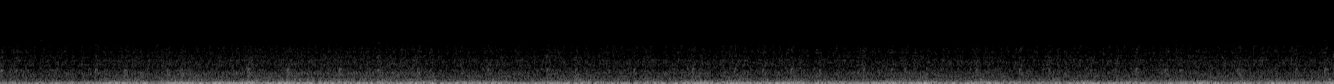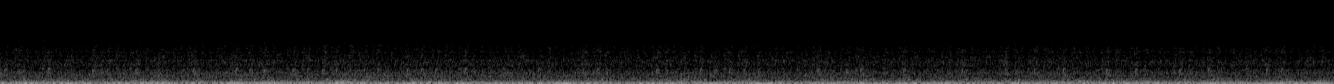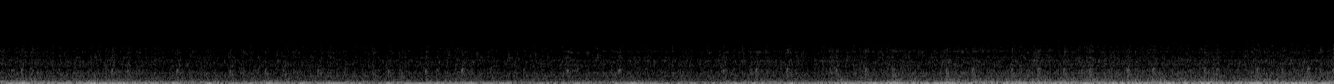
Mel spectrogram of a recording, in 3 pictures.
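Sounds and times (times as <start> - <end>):
replica 1916 Sopwith Pup aircraft engine idling heard from the interior: 0.0 - 39.9.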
